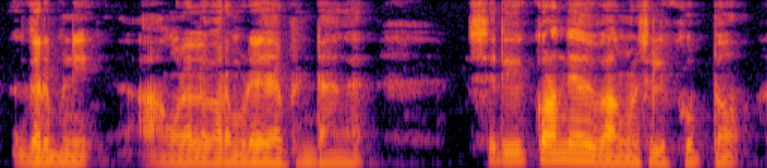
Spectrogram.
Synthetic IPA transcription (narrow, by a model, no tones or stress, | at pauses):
ɡɐɾbɐni | ɐ̰ʋɐŋɡɐɭaːlɐʋɐɾɐmʊɽɪjaːðɯɐpːɐɽɪnʈːaːŋɡɐ | sɐɾikʊɾɐnd̪ɐjaːʋiʋaːŋɡɐnːɯsɔlːikuːpʈːõ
